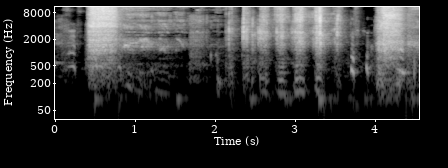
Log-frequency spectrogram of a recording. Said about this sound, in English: God bless you.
